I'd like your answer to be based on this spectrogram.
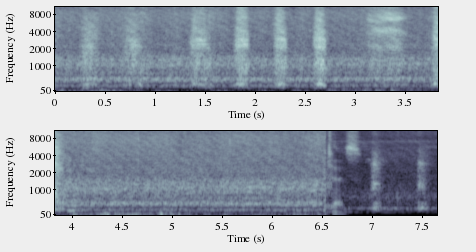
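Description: Wild honey bees swarming around a hidden forest hive, dense close buzzing with individual insects droning past the microphone in repeated swells, until the sound cuts off abruptly near the end.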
